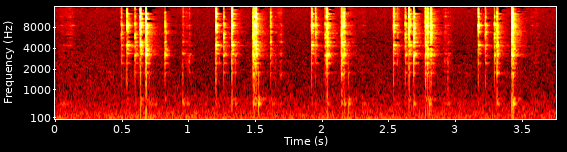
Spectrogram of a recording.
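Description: Long acrylic nails tap a tall, hollow, empty candle holder covered in glass mosaic tiles, held upright. Bright, high clinks come in five quick clusters of taps, each dying away almost at once with no low resonance.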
